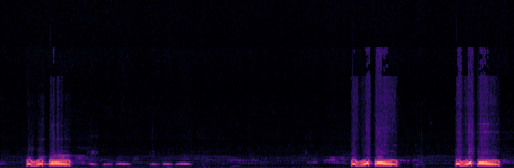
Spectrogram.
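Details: Spotted dove delivering forceful 'thúc bổi' cooing. Three two-part coo phrases, each a throbbing double note then a rounded coo, the first followed by quiet scattered murmurs and the last two about two seconds apart.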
